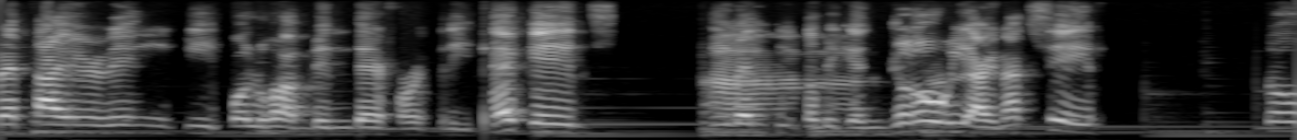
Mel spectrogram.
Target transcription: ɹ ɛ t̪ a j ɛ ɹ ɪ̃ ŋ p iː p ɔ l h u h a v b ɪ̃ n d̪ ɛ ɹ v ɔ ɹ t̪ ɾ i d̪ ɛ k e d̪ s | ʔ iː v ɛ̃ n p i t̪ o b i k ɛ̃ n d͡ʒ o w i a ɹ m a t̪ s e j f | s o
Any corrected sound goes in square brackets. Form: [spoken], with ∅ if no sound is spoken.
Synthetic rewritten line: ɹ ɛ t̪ a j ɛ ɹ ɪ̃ ŋ p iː p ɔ l h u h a v b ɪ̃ n d̪ ɛ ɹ [f] ɔ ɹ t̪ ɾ i d̪ ɛ k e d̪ s | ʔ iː v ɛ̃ n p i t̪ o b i k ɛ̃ n d͡ʒ o w i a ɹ [n] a t̪ s e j f | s o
